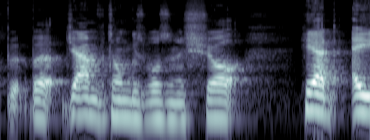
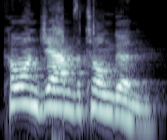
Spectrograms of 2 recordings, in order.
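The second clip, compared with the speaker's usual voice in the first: ordinary delivery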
